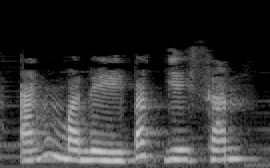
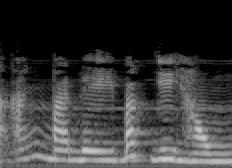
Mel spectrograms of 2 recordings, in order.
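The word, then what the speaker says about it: Án Ma Ni Bát Di Hồng: Bà lão ơi, bà đã đọc sai câu thần chú đó rồi, phải phát âm là Án Mani Bát Di Hồng mới đúng.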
